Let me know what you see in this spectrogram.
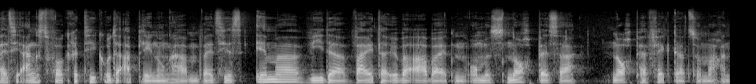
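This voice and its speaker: Soft-spoken delivery with fairly even intonation comes at a moderate pace over noticeable background noise. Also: man. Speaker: motivational podcaster and author. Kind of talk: reading aloud from own book.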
